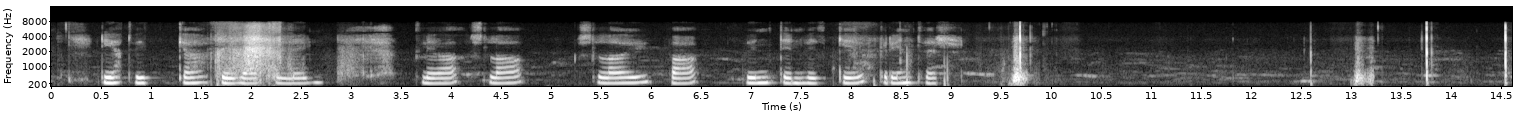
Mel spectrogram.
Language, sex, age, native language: Icelandic, female, 12, Icelandic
